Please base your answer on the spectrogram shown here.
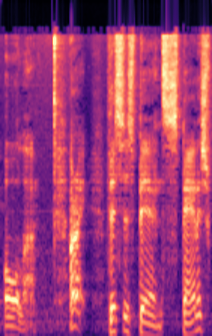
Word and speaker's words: hola: ed Amano because everybody what's the only silent letter in Spanish H and again we don't say whole la we say hola alright this has been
